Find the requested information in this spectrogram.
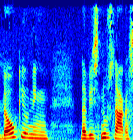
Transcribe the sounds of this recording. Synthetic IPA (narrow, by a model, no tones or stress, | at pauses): lɒʊɡ̥iʊne̝ŋn̩nɒʋisnusnɑ̈ɡ̥ɐs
